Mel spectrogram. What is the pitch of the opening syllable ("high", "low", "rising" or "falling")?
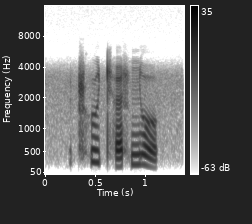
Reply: high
